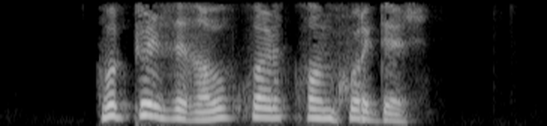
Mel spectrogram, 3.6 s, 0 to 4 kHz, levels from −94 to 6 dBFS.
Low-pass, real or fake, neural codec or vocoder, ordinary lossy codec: 3.6 kHz; fake; codec, 24 kHz, 1 kbps, SNAC; AAC, 24 kbps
